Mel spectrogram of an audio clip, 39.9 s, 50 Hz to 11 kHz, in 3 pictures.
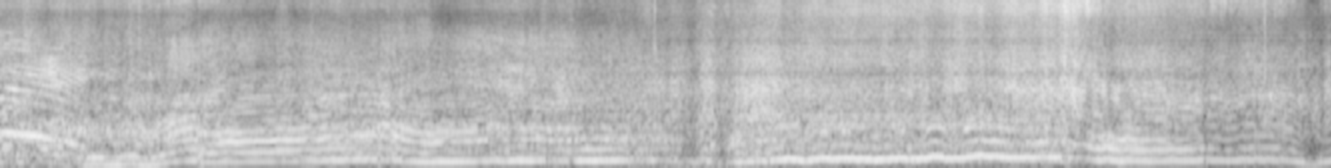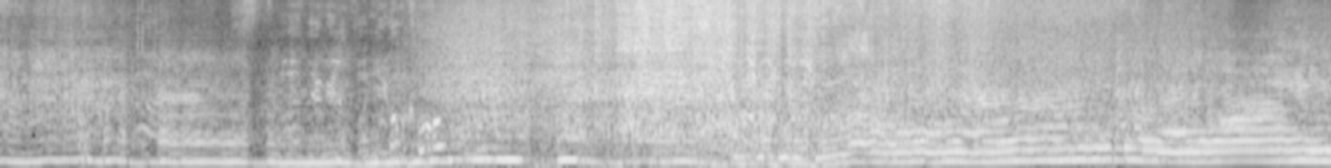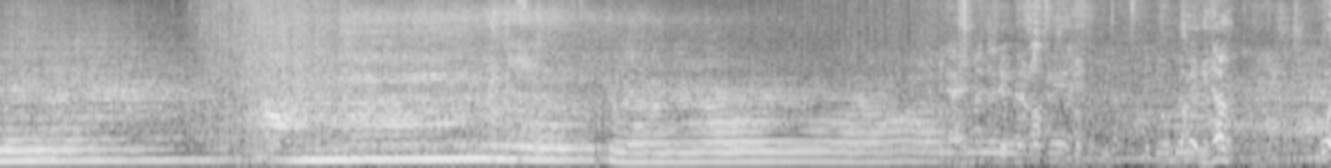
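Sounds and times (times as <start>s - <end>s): rally car engine revving: 0.0s - 39.9s.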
